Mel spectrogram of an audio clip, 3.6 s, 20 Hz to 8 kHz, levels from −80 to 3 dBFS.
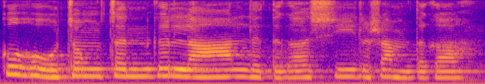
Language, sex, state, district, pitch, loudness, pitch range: Wancho, female, Arunachal Pradesh, Longding, 200 Hz, -15 LUFS, 185-215 Hz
